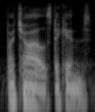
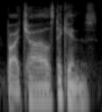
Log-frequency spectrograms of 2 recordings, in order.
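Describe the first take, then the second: No difference in how they are said.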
